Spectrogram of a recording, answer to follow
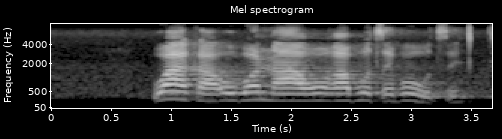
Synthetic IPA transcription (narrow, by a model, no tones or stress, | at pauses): wakʼaʊbɔnaɣʊɣabʊt͡sʼɪbʊːt͡sʼɪ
